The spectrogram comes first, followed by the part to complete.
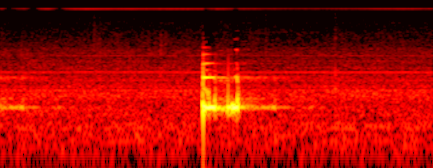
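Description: A short electronic beep about two seconds in, a clipped pitched tone under half a second long, over a faint steady high tone, heard through a remote video-call link that is having trouble connecting.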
